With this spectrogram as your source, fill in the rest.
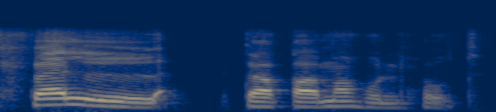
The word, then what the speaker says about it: فالتقمه: But this one, we pronounce it فالتقمه الحوت.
